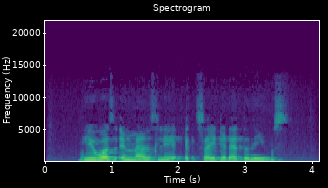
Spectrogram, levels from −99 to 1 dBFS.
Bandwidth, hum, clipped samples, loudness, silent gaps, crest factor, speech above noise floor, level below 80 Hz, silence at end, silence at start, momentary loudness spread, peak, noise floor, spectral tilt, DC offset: 10.5 kHz; none; under 0.1%; -31 LUFS; none; 18 dB; 38 dB; -64 dBFS; 0.5 s; 0.5 s; 14 LU; -14 dBFS; -69 dBFS; -5.5 dB/octave; under 0.1%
